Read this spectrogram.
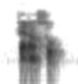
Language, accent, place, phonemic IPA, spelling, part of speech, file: French, France, Lyon, /fɛʁ œ̃ so/, faire un saut, verb, LL-Q150 (fra)-faire un saut.wav
- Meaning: to make a stop, to stop off, to pop over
